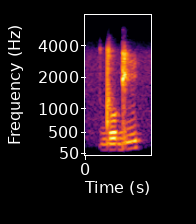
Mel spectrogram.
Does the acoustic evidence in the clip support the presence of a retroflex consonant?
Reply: no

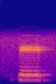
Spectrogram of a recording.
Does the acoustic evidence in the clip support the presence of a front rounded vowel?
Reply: yes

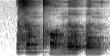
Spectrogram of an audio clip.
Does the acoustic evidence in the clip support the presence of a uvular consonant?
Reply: no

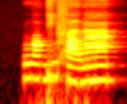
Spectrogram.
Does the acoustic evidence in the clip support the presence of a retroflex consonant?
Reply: no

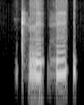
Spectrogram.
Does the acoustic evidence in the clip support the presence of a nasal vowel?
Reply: no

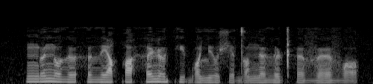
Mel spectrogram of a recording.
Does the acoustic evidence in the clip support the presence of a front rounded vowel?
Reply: yes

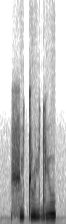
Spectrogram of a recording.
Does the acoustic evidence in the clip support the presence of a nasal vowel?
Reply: no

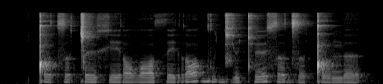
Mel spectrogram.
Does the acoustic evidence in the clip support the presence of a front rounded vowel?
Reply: yes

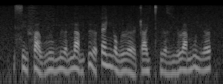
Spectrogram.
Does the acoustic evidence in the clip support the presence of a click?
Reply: no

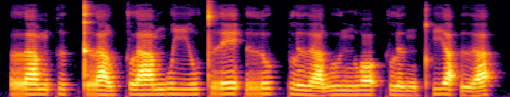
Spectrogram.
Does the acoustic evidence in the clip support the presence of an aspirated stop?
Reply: yes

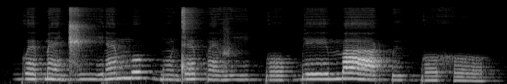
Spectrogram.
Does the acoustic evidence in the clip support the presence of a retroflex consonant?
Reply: no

